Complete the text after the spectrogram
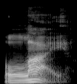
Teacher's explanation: In English, when we say a word like lie, the back and front of your tongue both come up towards the roof of your mouth.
